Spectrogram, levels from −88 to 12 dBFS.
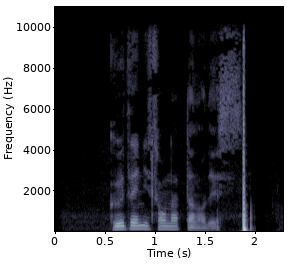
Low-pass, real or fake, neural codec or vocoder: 9.9 kHz; real; none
